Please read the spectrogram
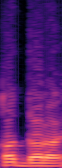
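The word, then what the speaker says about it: قدّر: Qadara and qaddara is different. This is why the pronunciation is different.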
